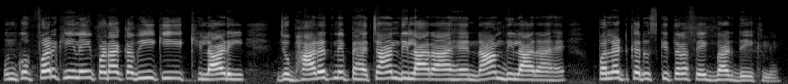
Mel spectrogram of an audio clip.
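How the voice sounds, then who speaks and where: A woman's voice: on the high side, normal speed, clear, resonant tone, dry recording. A woman reporting on location as a field news reporter, coaxing and pleading with questions, then speaking impassioned to camera.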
